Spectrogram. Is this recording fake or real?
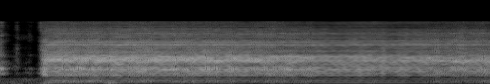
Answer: fake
